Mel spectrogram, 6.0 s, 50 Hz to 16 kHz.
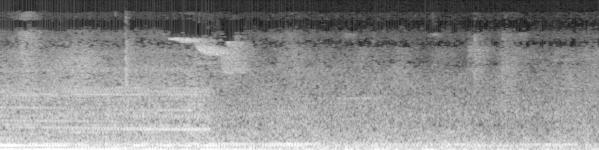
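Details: Digital automatic blood pressure monitor cycle after pressing start while leaning back: steady low pump hum, slowly fading; reading 126/73, heart rate 83.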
